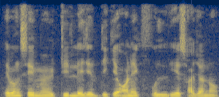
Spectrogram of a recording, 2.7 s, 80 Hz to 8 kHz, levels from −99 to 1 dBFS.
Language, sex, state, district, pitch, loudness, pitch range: Bengali, male, West Bengal, Jhargram, 105 Hz, -15 LUFS, 105-110 Hz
